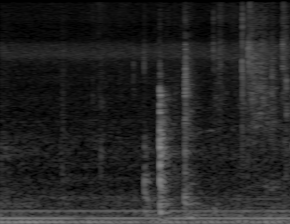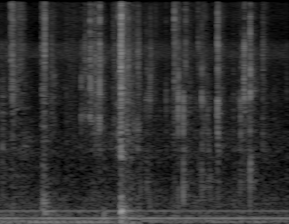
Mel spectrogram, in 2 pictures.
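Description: Faint, scattered clicks and taps of a metal spoon against a plastic mixing bowl and on the table top, over a steady low hum.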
